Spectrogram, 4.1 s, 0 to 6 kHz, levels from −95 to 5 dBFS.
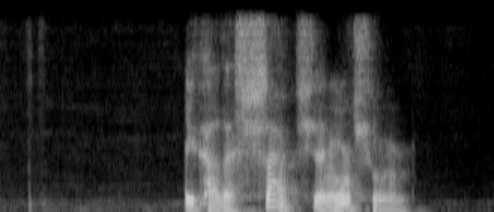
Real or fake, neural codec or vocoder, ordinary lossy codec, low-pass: fake; codec, 44.1 kHz, 2.6 kbps, SNAC; AAC, 48 kbps; 5.4 kHz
